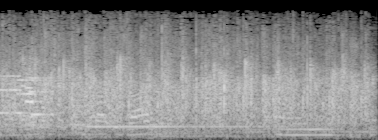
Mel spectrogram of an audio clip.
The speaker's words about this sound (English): Just a round of applause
